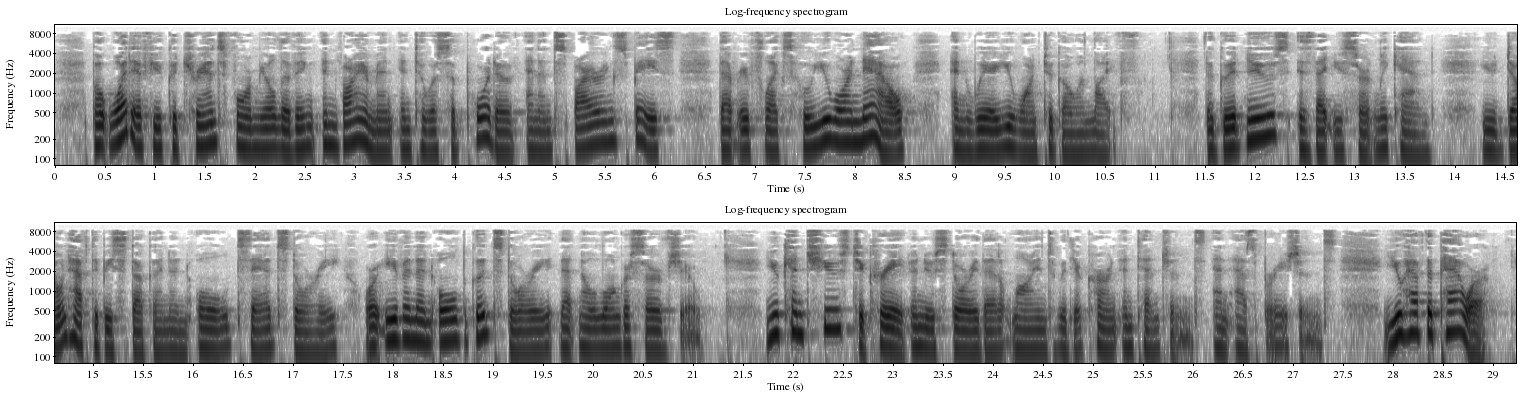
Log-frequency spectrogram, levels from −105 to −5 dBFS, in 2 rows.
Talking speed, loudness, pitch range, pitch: 160 wpm, -22 LUFS, 130-165 Hz, 135 Hz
